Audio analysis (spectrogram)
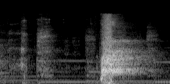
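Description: A dog barks on command as a trick, giving one loud, close bark after a couple of softer sounds.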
